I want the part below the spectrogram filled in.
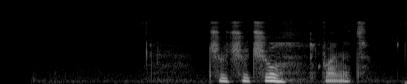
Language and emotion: Russian, neutral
